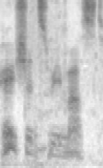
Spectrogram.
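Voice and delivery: hushed, breathy, soft little sage voice. Repeating the phrase after being told they were channeling Yoda, in a Yoda voice. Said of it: "That's my best uh, Yoda voice".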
